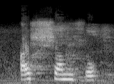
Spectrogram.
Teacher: لام شین میں ادغام ہو گیا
